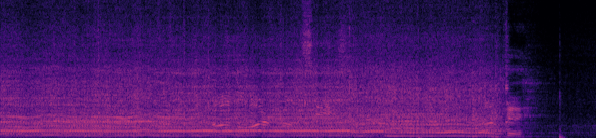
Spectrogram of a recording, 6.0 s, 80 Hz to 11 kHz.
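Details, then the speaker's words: 1968 Oldsmobile 442 (Cutlass) with engine believed locked up, oil mix in cylinders, crank attempt: starter whines steadily while engine turns over sluggishly, dragging hard, never catches; afterward a seized water pump suspected as the cause. "it's cranking ain't happy about it's"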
